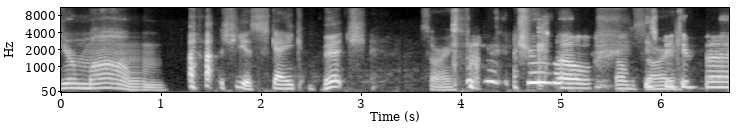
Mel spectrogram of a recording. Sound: inhales

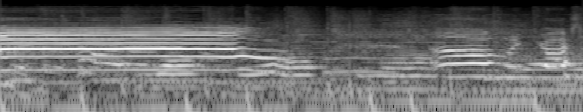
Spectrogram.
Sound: buzzer; yelling

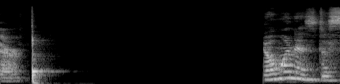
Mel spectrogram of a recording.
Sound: cork popping

